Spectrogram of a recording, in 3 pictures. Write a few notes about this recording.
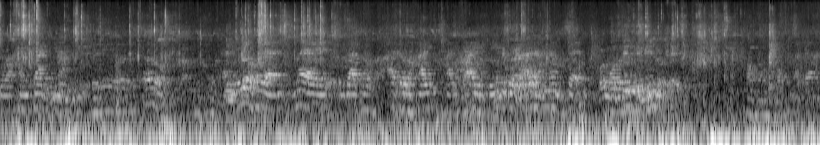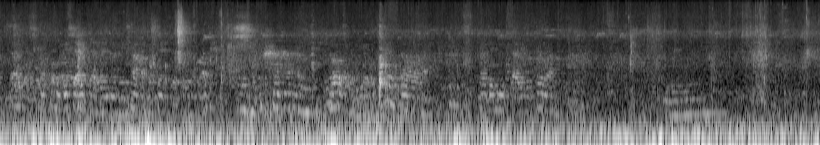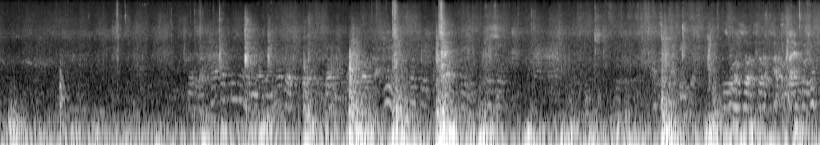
gardens sonority, wooden floor, steps, murmur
